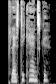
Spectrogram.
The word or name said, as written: plastichandske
